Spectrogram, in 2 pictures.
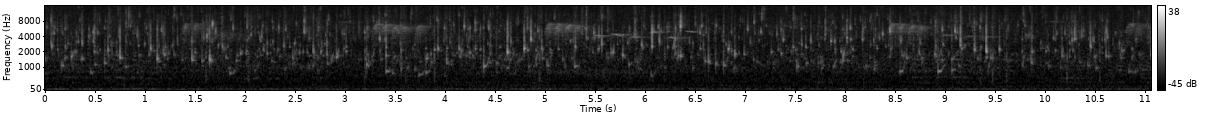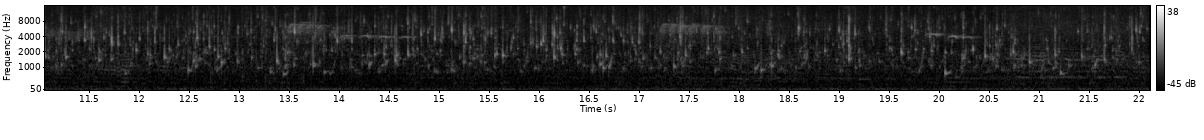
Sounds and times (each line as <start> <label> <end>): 0.0 tinkling water sounds 22.1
